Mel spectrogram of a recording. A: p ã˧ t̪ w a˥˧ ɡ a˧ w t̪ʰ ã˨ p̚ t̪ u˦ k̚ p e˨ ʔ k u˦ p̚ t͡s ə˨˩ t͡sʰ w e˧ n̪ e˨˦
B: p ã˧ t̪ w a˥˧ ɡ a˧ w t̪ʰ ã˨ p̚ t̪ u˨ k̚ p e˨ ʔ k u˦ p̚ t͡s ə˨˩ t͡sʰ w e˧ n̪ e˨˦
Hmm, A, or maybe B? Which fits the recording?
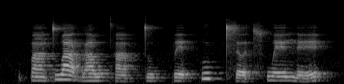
B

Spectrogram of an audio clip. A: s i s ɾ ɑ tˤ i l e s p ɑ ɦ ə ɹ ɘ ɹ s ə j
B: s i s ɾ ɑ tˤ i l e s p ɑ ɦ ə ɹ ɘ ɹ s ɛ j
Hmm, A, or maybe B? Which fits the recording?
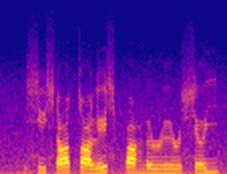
A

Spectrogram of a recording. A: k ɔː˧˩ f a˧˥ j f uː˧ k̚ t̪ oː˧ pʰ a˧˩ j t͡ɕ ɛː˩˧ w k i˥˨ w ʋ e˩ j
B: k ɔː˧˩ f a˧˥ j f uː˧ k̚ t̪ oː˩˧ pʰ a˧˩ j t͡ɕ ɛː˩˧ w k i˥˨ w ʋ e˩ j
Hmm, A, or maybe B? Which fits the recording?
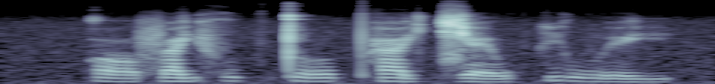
A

